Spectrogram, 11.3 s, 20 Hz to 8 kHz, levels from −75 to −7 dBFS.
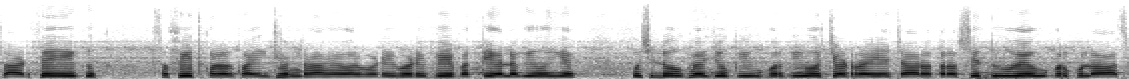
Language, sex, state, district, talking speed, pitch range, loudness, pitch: Hindi, male, Chhattisgarh, Raigarh, 175 wpm, 185-190 Hz, -14 LUFS, 185 Hz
